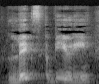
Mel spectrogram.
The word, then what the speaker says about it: Lick X Beauty: so thank you friend my small business is called lick x beauty pronounced licks beauty and i wanted to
